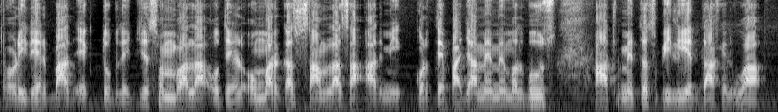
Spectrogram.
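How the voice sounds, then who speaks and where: A man narrating a first-person adventure novel as an audiobook, in a steady, measured storytelling manner. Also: mid-range voice, faint music behind.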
